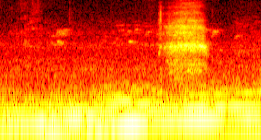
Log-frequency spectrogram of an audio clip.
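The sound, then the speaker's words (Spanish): Street traffic: a low steady rumble of cars with one brief swishing pass midway through, in an otherwise quiet moment with no talking. “Escucho los carros y el silencio.”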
